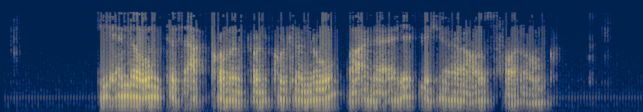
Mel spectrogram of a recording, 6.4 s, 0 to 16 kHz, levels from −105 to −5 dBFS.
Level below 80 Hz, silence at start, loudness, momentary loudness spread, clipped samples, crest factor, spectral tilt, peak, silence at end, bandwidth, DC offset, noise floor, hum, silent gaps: -66 dBFS; 1.2 s; -28 LUFS; 10 LU; under 0.1%; 26 dB; -3 dB/octave; -4 dBFS; 1.75 s; 11.5 kHz; under 0.1%; -85 dBFS; none; none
